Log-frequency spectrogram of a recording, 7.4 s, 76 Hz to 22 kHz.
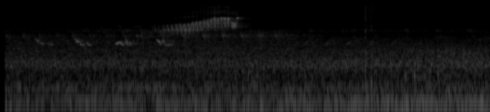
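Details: A Northern parula singing vigorously on April 18 near Cincinnati gives a high, buzzy trill that climbs steadily upward, with scattered chirps from other birds over a heavy low rumble.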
